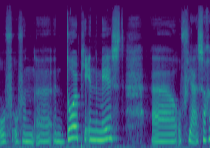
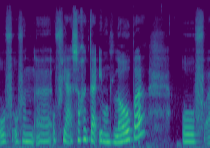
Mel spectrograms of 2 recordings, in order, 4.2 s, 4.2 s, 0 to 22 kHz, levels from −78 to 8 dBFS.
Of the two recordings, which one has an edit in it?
second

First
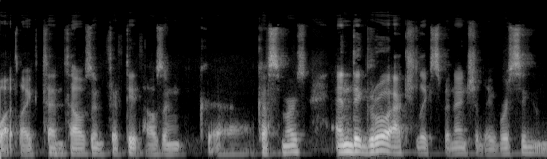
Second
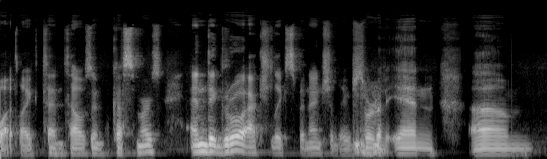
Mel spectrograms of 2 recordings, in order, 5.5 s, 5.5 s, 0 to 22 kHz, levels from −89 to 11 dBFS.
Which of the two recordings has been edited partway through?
second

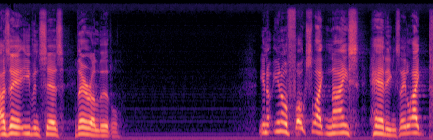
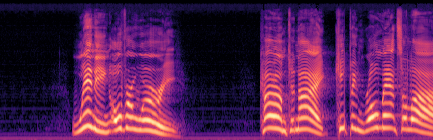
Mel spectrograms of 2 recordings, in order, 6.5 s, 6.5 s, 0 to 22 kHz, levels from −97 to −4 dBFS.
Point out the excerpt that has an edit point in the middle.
first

